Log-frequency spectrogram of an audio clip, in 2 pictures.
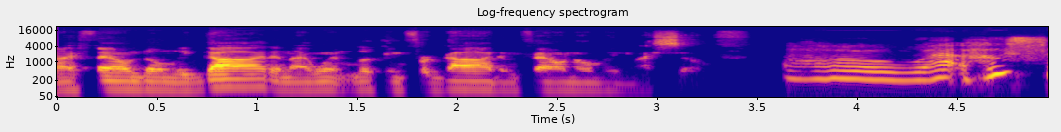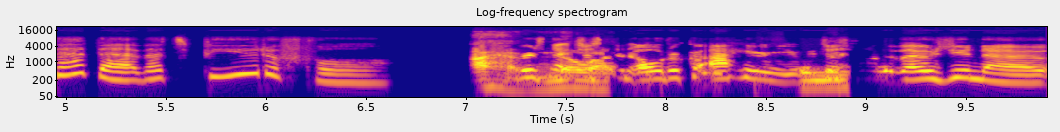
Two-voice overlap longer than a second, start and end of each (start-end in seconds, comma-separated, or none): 7.2-8.9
